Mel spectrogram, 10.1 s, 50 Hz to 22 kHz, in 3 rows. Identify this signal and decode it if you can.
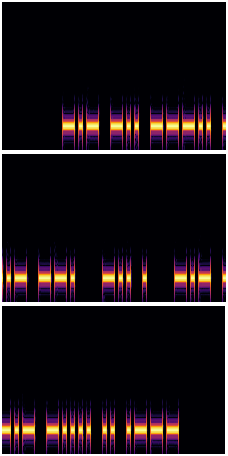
Morse code, heard as a keyed tone, about 21 wpm, 700 Hz. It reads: KD8UG DE KK6IJ
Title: USA Callsign DE Callsign - 5 Characters - 20wpm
